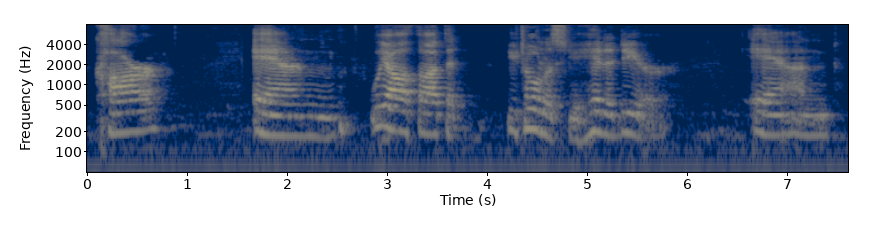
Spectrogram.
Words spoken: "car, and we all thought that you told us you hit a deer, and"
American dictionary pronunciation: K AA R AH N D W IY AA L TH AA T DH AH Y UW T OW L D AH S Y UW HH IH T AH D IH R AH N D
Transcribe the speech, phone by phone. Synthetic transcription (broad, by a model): K AA R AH N W IY AA L TH AA T DH AH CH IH T OW L D AH S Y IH HH IH T AH D IH R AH N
